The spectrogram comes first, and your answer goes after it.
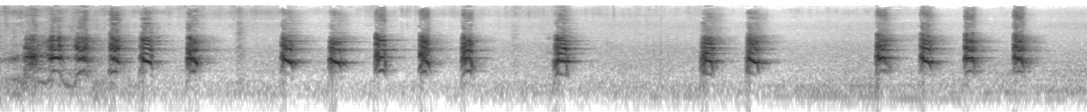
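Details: Playful corgis, three in the group, bark outdoors on an October day: a long run of about twenty loud, sharp barks in irregular clusters, fast at first, then spaced into pairs and triplets with brief silences between.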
